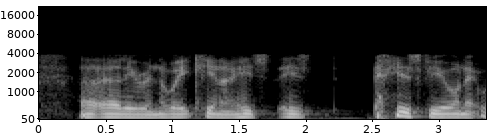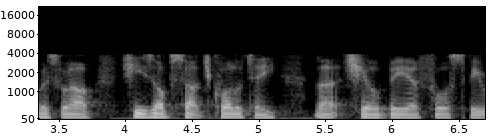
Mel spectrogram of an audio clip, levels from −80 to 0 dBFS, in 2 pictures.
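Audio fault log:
Nothing stood out on listening to this speech recording.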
